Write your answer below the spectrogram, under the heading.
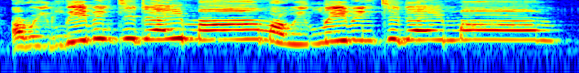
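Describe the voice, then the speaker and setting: A woman's voice: extremely high pitch, a little fast, fairly bright tone, pitched above the performer's own voice. A woman voicing an eager, boastful young boy in a children's storybook, exclaiming like a know-it-all. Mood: excited, impatient.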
